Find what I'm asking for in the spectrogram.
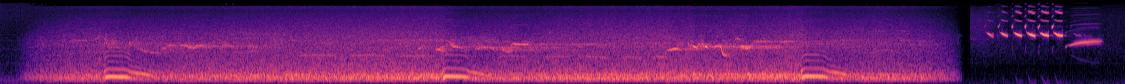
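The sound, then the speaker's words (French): Eurasian eagle-owl song, the world's largest nocturnal raptor, recorded at night at the foot of cliffs: three deep, low hoots spaced several seconds apart over a steady rushing background noise, with a brief burst of high chirping at the end. “pour tenter d'entendre son chant. Même s'il fait souvent froid, le contact avec le plus grand rapace nocturne du monde vous fera frissonner de bonheur.”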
